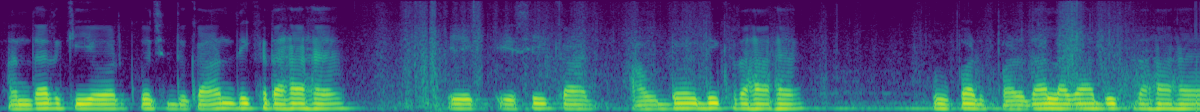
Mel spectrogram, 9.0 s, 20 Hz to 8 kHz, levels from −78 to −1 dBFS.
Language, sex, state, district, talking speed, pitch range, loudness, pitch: Hindi, male, Bihar, Patna, 140 wpm, 120-130 Hz, -13 LUFS, 125 Hz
